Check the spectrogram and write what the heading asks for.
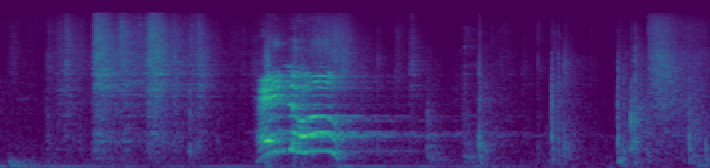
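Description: Sound effects of a locked door being forced open: a scraping rustle, then a loud, short pitched sound about one and a half seconds in, and a few sharp knocks near the end.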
